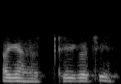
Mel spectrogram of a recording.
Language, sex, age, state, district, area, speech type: Odia, male, 18-30, Odisha, Balasore, rural, conversation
